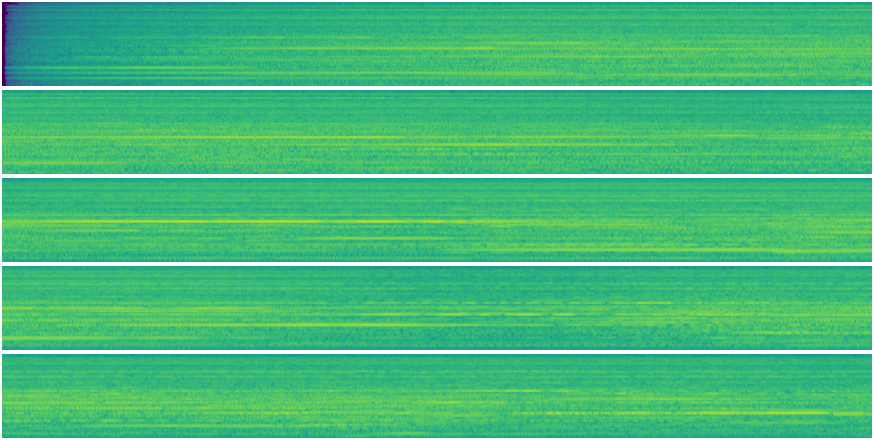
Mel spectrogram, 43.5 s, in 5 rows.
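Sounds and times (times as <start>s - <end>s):
siren: 0.0s - 43.4s.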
